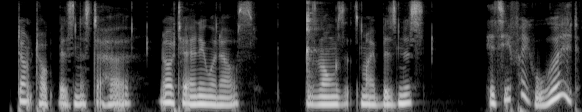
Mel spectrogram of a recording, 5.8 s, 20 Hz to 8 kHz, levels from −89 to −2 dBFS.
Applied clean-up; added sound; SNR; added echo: neural mask model RNNoise.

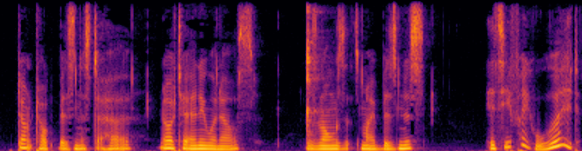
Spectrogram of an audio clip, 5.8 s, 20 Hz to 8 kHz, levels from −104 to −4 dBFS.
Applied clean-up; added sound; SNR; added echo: none; Cutlery, silverware; 13 dB; none.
